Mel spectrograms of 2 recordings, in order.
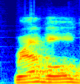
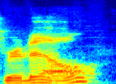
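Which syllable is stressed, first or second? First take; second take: first; second. First: The stress is on the first syllable. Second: The stress is on the second syllable. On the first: The word is a noun. "If you pronounce the first syllable the way I did, they're considered a noun" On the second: The word is a verb. "if you take the second syllable and accentuate that, then they're verbs"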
